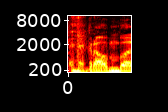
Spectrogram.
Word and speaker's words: Geromball: Gerombol aja. Jadi Grombol ya?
